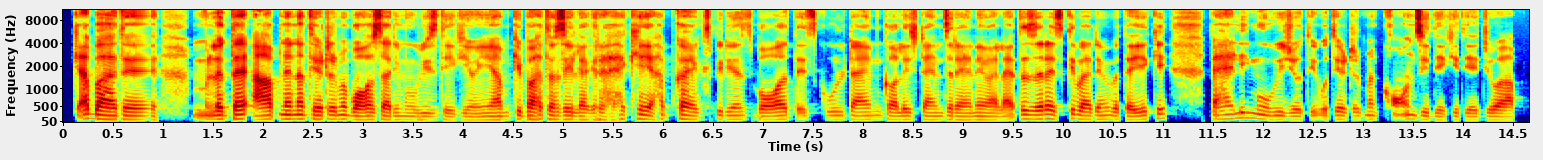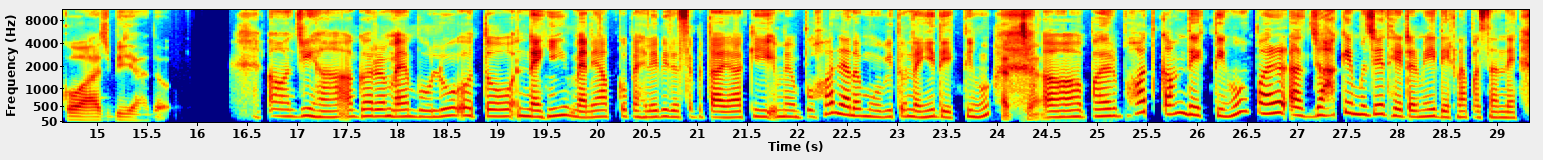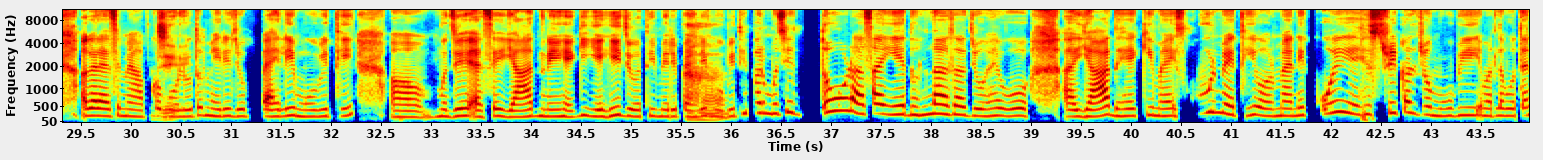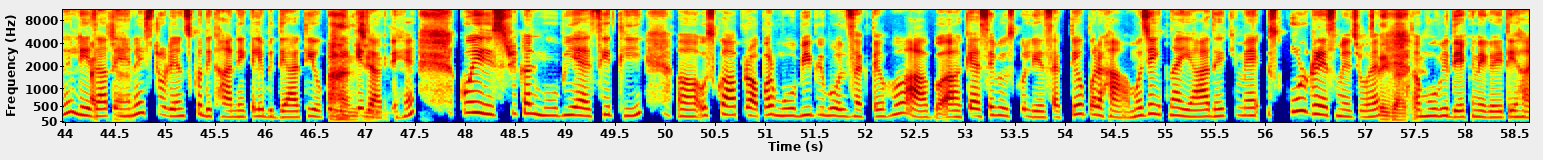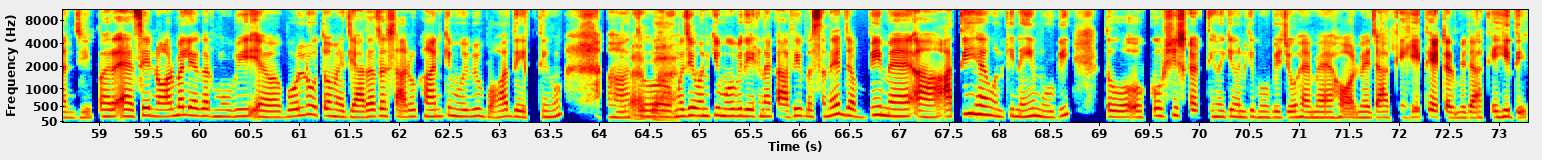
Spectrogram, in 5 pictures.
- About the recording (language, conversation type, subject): Hindi, podcast, आप थिएटर में फिल्म देखना पसंद करेंगे या घर पर?
- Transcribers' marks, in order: in English: "थिएटर"; in English: "मूवीज़"; laughing while speaking: "बातों से ही लग रहा है कि आपका"; in English: "एक्सपीरियंस"; in English: "टाइम"; in English: "टाइम"; in English: "मूवी"; in English: "थिएटर"; in English: "मूवी"; in English: "थिएटर"; in English: "मूवी"; in English: "मूवी"; in English: "हिस्टॉरिकल"; in English: "मूवी"; in English: "स्टूडेंट्स"; in English: "हिस्टॉरिकल मूवी"; in English: "प्रॉपर मूवी"; in English: "ड्रेस"; in English: "मूवी"; tapping; in English: "नॉर्मली"; in English: "मूवी"; in English: "मूवी"; in English: "मूवी"; in English: "मूवी"; in English: "मूवी"; in English: "थिएटर"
